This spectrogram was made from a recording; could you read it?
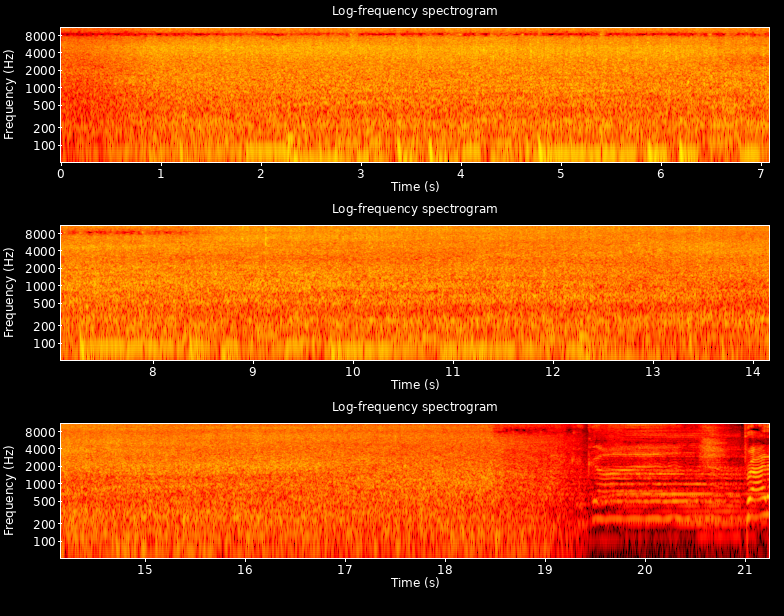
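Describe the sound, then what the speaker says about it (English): Comer's Creek Falls on the Appalachian Trail pours in a steady, full roar of rushing water that stays close and constant, then cuts off abruptly near the end. "This one is called Comer's Creek Falls."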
